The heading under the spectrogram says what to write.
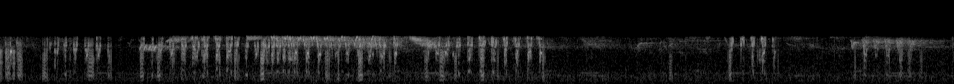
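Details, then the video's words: Estonian Black storks at the nest, 29 May 2012, changing over and feeding: fast, irregular rasping pulses, about three a second, in loud stretches separated by quieter gaps, with some thin higher tones. "Estonian Black Storks - Change and feeeding"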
